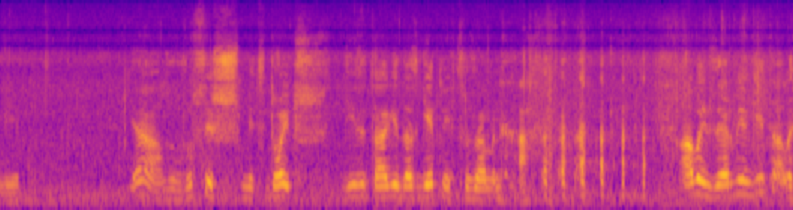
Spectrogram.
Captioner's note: laughing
